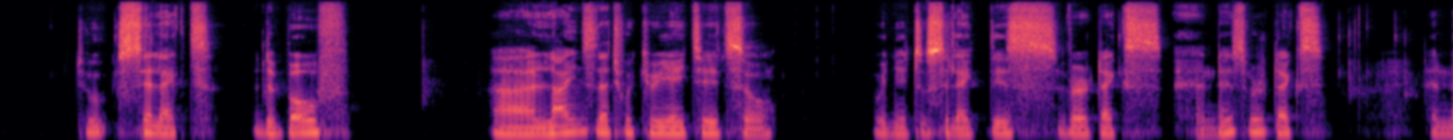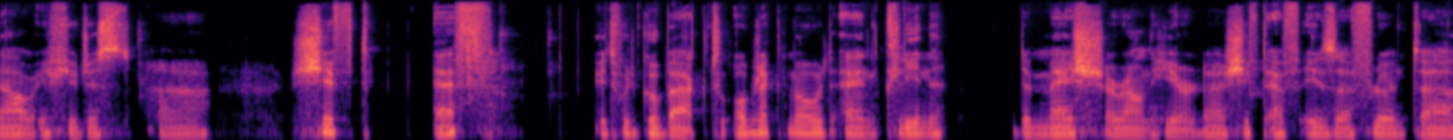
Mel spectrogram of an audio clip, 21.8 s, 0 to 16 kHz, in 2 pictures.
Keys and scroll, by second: 1.9 Tab, 2.4 Tab, 2.5 Tab, 14.3 shift+f.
